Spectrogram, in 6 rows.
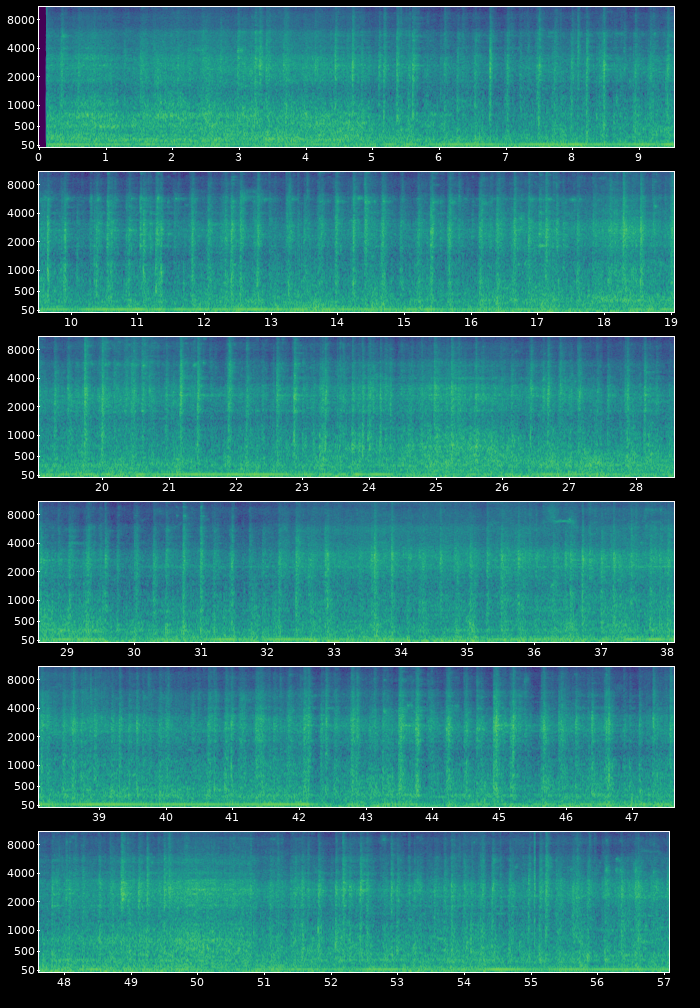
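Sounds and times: train rumble: 0.1 - 57.0.

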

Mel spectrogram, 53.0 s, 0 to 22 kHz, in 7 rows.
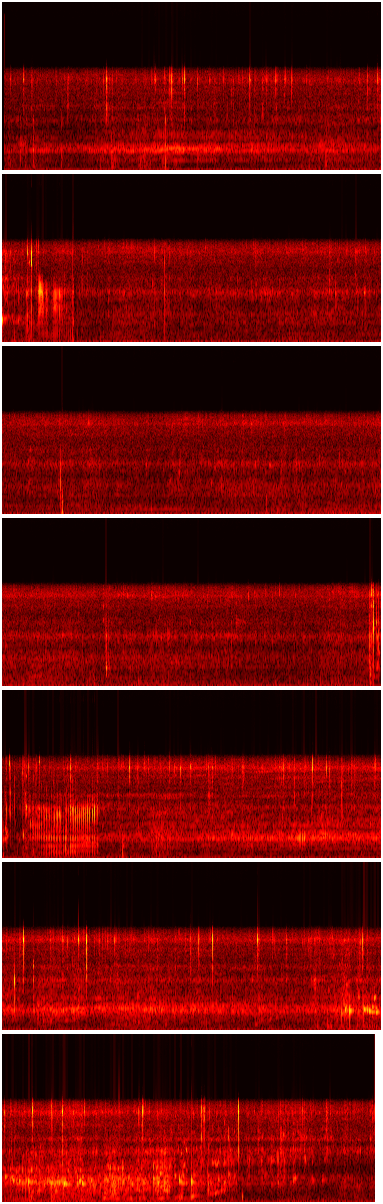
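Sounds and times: underwater gurgling and bubbling: 0.0 - 15.1, 28.5 - 52.9
water rush: 0.0 - 52.9
underwater clicks: 0.1 - 9.2, 30.1 - 42.3, 42.9 - 52.9.

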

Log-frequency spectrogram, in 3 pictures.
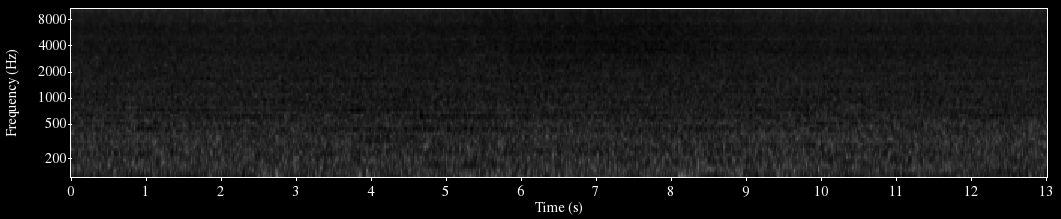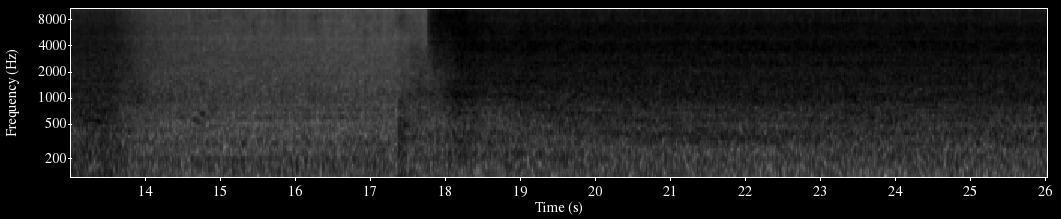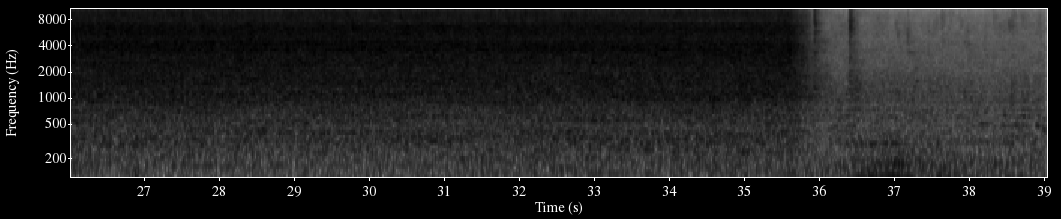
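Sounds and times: spray jets hissing: 0.0 - 14.1, 17.8 - 36.2.

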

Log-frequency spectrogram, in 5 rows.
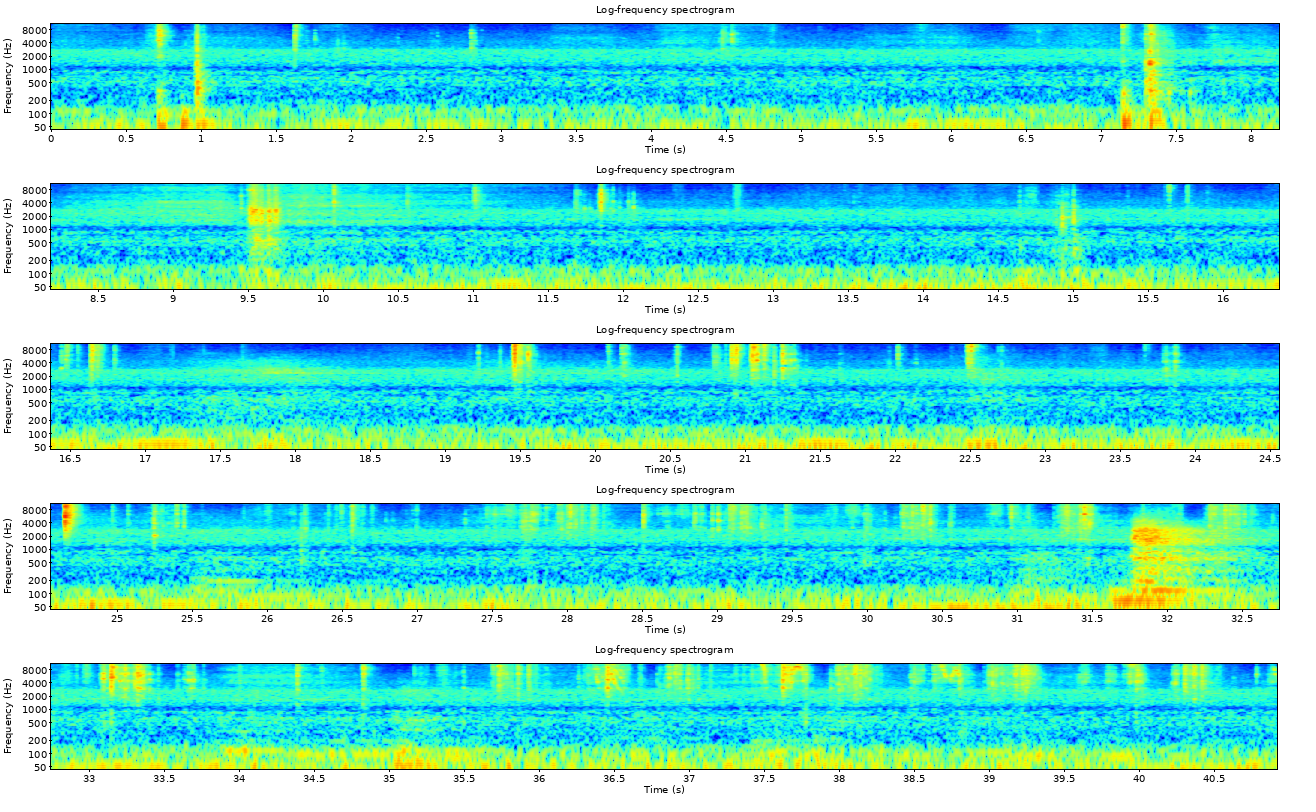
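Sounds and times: steady low rumble: 0.0 - 40.9
pliers clicking on metal: 32.2 - 40.9
pliers scraping metal gear: 34.4 - 40.9.

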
